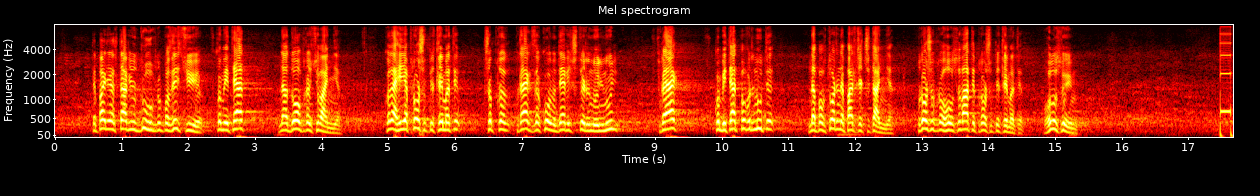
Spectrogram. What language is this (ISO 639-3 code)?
ukr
